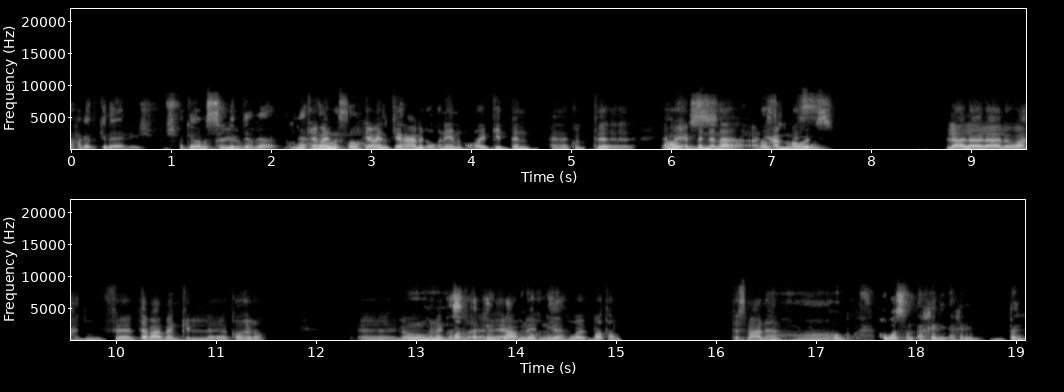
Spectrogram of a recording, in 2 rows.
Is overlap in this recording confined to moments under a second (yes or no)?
no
